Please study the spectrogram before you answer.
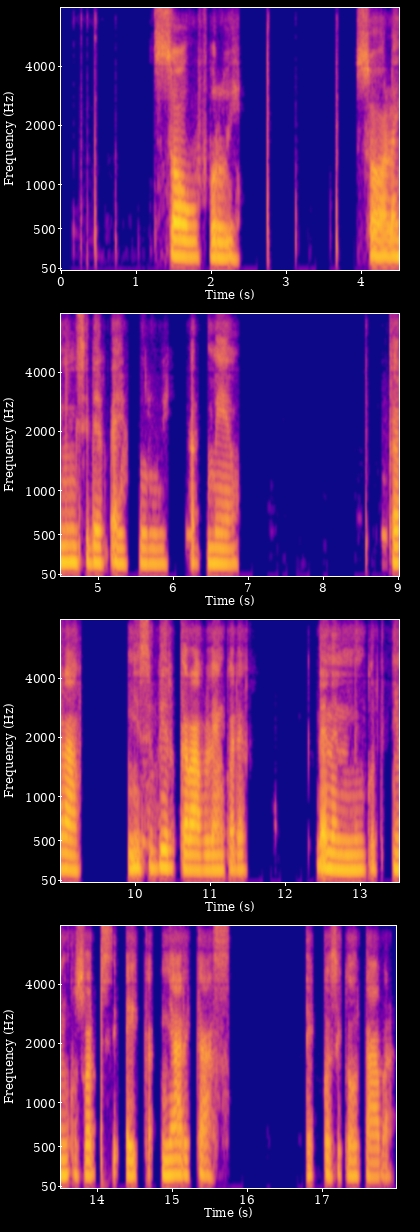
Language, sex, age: Wolof, female, 18-24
